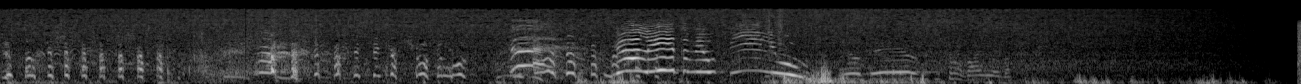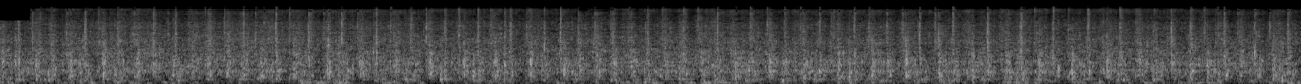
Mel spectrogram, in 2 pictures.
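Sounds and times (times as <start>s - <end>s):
dog splashing water in a tub: 13.0s - 26.0s.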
